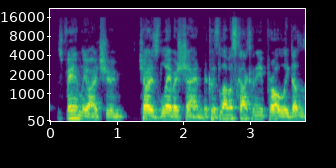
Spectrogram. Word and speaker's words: Labuschagne: So pretty much the original pronunciation of Marnus Labuschagne's last name is Labuschagne, which is pretty much the South African Afrikaan way of saying it. But it's actually Labuschagne.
